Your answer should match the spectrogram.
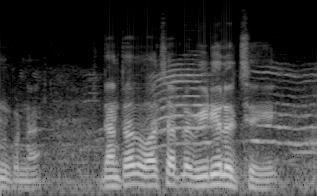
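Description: A man talking into press microphones: a short pause, then a drawn-out, wavering vocal sound that slides slowly down in pitch and runs into his next words.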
